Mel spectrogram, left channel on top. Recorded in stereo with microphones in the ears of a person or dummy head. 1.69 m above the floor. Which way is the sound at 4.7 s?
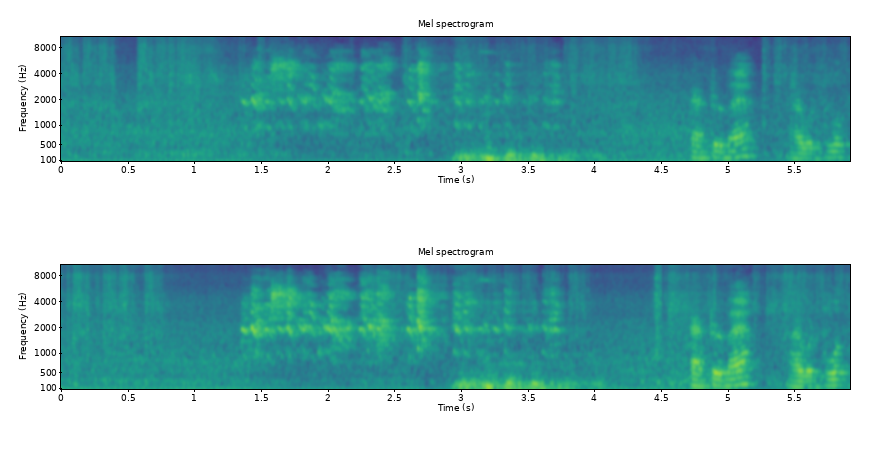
35° right (ahead or behind).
